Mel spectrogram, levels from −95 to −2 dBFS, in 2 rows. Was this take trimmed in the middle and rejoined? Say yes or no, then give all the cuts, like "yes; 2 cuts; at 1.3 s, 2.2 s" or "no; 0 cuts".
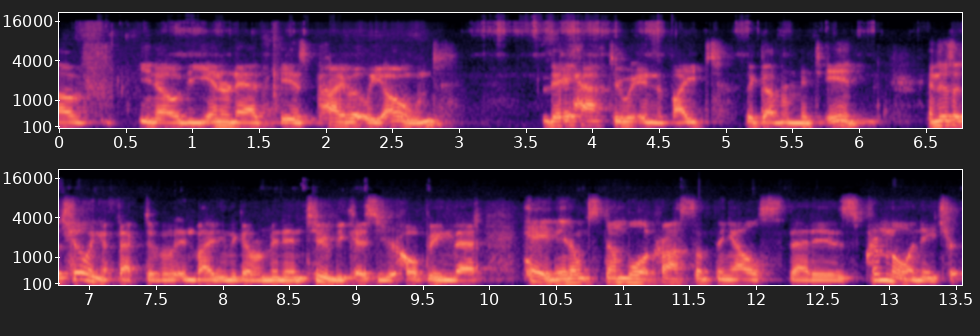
no; 0 cuts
